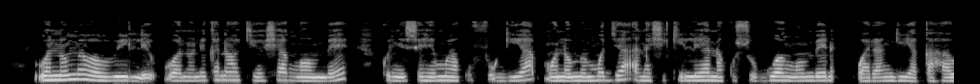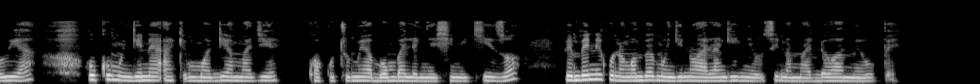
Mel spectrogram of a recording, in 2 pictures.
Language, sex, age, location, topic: Swahili, female, 18-24, Kisii, agriculture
